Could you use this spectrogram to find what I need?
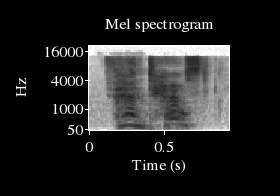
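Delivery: high gnome marvelling; fascinated gnome. Acted. Gnome checks visitor's hand, high fascinated voice. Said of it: "he looks and he goes".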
